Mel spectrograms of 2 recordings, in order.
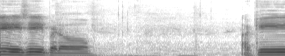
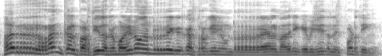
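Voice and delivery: match commentator kick-off; 3 semitones higher, 4 dB louder than usual. Acted. Streamer opens the match for his companions, commentator's announcing voice. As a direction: belt out the kick-off like a radio commentator.

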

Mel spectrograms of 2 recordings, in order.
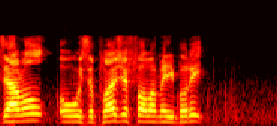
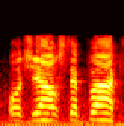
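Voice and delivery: loud, raised-pitch caution; urgent warning; 4 semitones higher, 6 dB louder, slower than usual. Pretend. Dealer clears people from a car, calling out. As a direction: call out to clear the way.

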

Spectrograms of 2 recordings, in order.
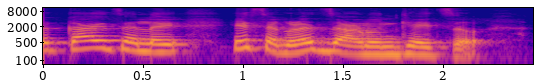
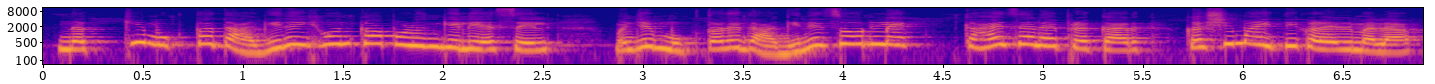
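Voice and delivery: much higher, wondering voice; suspicious inner thoughts; 9 semitones higher than usual. Acted. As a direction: puzzle it out to herself. Savani wonders to herself. (उंच आवाजात संशयाने स्वतःशी विचार)

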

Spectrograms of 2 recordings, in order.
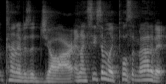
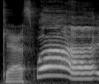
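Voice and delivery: higher mock goat voice, "what" stretched out; boasting goat; 5 semitones higher than usual. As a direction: play a goat bragging to the herd. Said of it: "walking back to the other goats being like".

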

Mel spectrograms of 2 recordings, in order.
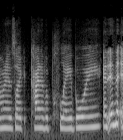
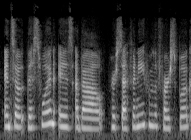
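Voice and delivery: ordinary talk, nothing marked

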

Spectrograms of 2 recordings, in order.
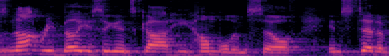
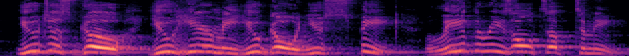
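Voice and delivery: God pressing Ezekiel, louder and higher; urgent divine command; 7 semitones higher, 7 dB louder than usual. Acted. God commanding Ezekiel to go speak, louder and higher. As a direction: charge him like God sending a prophet.

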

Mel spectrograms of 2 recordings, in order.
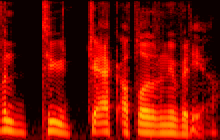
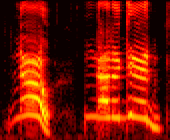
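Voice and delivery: loud high cry of despair; high loud dismay; 1 dismayed shout; 5 dB louder, slower than usual. Real, not acted. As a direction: yell it as you fail again. Dying again in game.

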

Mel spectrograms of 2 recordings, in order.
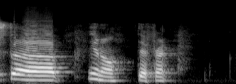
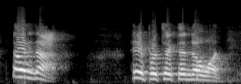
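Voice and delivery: ordinary delivery

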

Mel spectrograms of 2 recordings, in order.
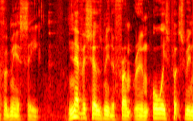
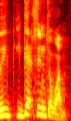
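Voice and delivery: ordinary talk

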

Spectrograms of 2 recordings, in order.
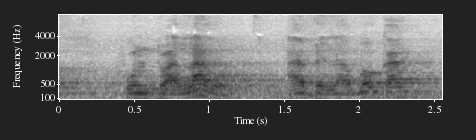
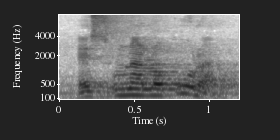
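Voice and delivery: koala exclaiming; 6 semitones higher, 5 dB louder than usual. Acted. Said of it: "exclamó el koala".

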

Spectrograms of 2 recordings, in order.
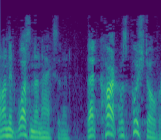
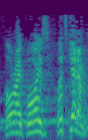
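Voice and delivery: excited call; 7 semitones higher, 6 dB louder than usual. Acted. Rallying the men to chase.

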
